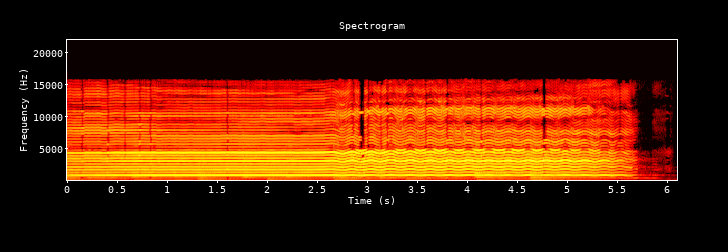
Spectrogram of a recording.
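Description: A woman singing one long, high held note over an instrumental accompaniment. The note is held straight at first, then takes on vibrato about halfway through, and cuts off shortly before the end.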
